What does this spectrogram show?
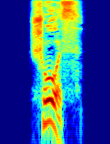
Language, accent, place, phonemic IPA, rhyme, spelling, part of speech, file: German, Germany, Berlin, /ʃoːs/, -oːs, Schoß, noun, De-Schoß.ogg
- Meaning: 1. lap (area between the waist and knees of a seated person) 2. bosom, womb 3. fold, coattail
